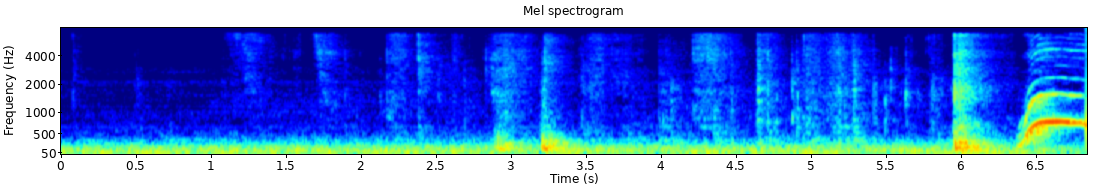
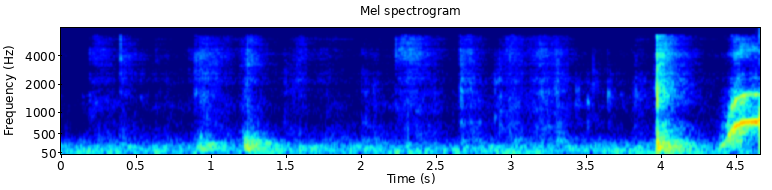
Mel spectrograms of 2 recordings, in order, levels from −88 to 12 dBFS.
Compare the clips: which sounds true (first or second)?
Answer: first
